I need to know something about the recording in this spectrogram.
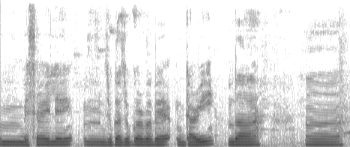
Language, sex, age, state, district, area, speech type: Assamese, male, 18-30, Assam, Golaghat, rural, spontaneous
